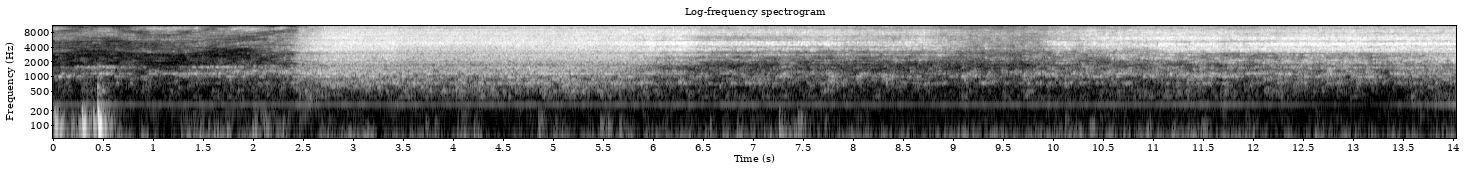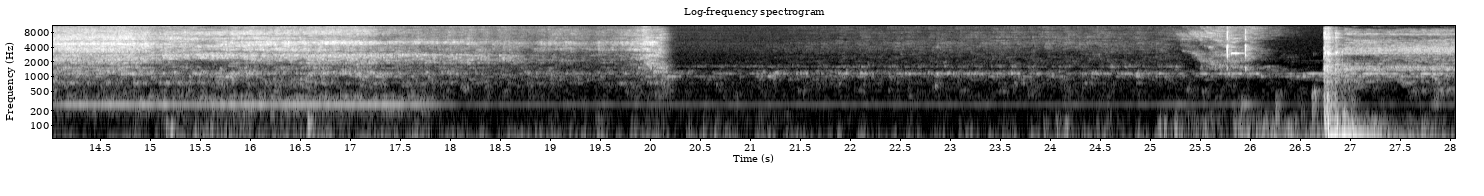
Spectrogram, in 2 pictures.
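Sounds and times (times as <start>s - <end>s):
hot-air gun hissing: 2.4s - 20.2s, 26.8s - 28.0s.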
